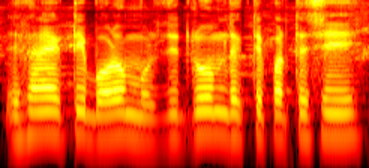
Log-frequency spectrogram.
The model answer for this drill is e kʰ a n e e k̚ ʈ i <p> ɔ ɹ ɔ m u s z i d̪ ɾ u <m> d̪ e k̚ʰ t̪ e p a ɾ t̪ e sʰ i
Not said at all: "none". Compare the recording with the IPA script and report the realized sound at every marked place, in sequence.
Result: b, m

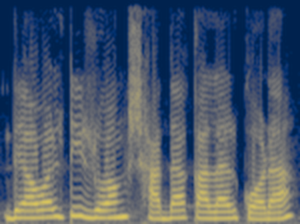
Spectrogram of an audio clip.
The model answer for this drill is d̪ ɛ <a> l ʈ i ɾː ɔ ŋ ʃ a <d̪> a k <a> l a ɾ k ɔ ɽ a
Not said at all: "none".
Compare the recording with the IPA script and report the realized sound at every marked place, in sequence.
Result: a, d̪, a

